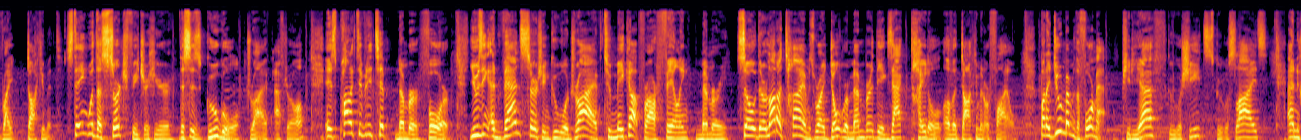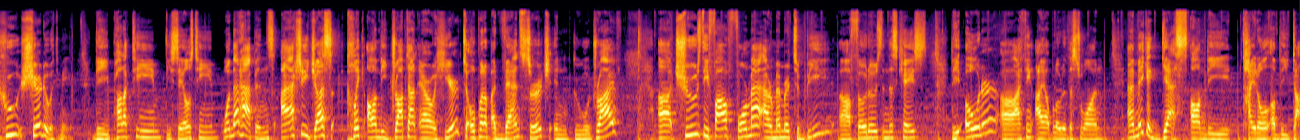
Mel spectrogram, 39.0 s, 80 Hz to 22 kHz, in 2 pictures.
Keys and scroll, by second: 14.2 typing.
